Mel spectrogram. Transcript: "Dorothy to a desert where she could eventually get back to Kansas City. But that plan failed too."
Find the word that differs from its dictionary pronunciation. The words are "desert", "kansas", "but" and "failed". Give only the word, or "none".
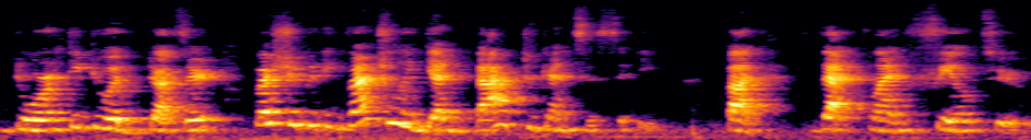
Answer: kansas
